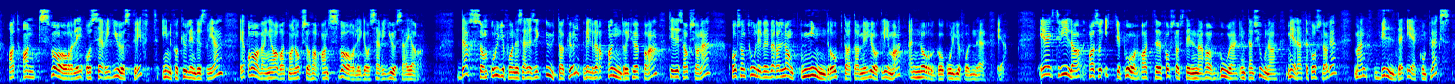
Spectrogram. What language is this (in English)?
Norwegian Nynorsk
